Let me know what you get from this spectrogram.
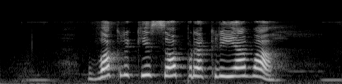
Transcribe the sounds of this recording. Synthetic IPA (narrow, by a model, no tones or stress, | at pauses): ʋəkɾkisɔpɾəkɾijaʋa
